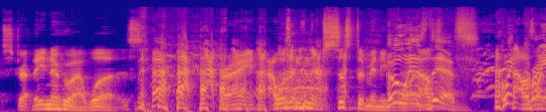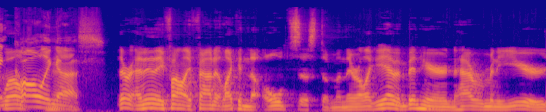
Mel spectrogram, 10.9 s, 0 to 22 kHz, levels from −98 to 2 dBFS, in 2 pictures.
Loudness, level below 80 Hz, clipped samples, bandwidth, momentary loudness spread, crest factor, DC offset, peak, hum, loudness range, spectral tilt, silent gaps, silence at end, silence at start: -25 LUFS; -58 dBFS; under 0.1%; 17 kHz; 5 LU; 14 dB; under 0.1%; -12 dBFS; none; 2 LU; -4 dB/octave; none; 0 s; 0.05 s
